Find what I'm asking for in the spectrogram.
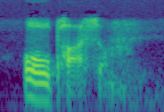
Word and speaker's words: opossum: So I guess the correct version is opossum. – So the correct way to say the name of this creature we're going to be talking more about is opossum. All right, so it's not necessarily a silent O.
